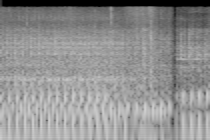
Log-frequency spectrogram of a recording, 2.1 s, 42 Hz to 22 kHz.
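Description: Honda CRF300 single-cylinder four-stroke motorcycle engine idling steadily, then cutting out near the end.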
